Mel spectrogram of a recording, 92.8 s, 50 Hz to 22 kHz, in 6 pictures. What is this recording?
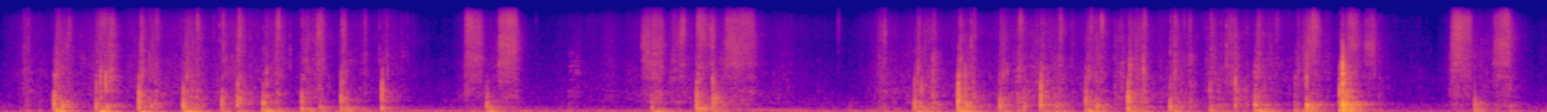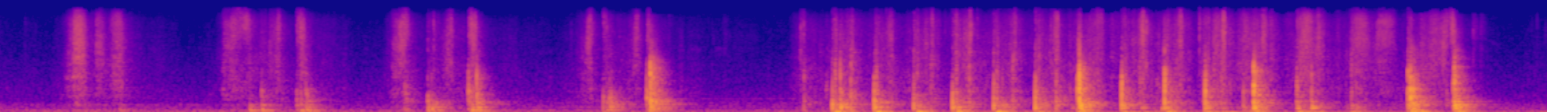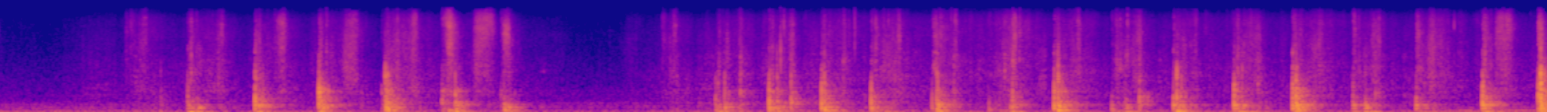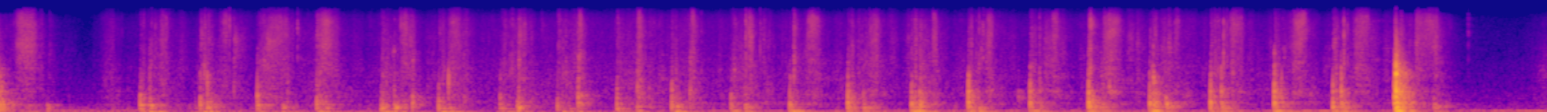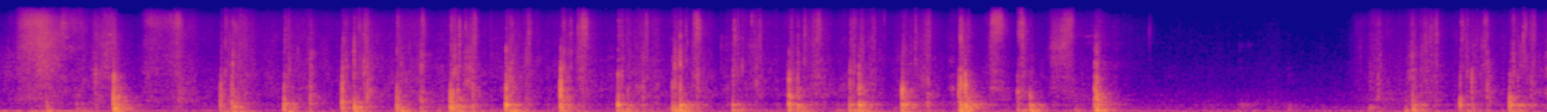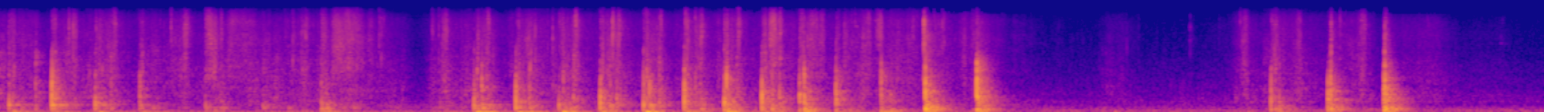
sfx flipflops auf parkett 01
Walking with flipflops on wooden floor
running, walking, steps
